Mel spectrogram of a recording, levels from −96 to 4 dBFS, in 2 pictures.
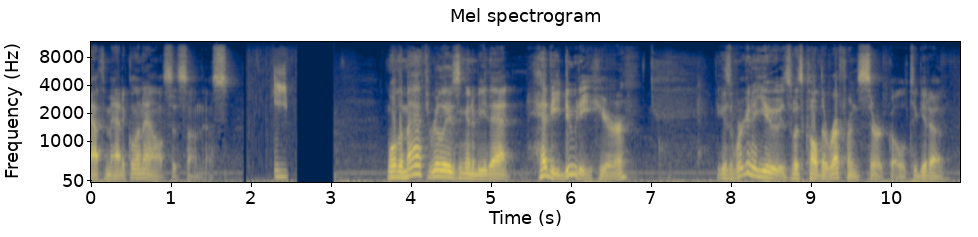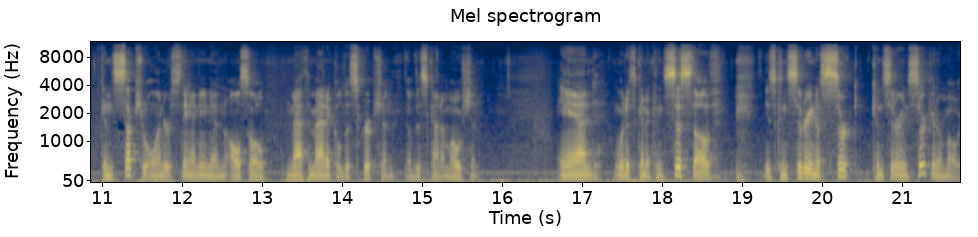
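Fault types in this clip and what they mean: No faults detected in this audio; nothing to list.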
